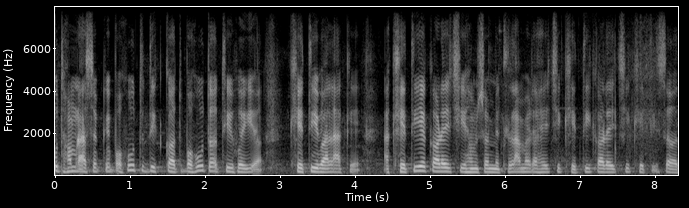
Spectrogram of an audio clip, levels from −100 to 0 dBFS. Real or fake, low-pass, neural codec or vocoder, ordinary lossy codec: real; none; none; none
